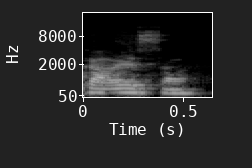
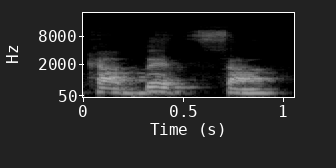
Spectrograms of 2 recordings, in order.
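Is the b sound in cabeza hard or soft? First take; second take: soft; hard. First: The b is soft and unmarked. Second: The b is a strong, marked stop. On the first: "no he pronunciado cabeza" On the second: "yo he pronunciado cabeza"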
